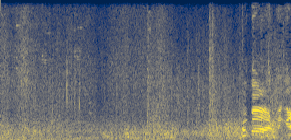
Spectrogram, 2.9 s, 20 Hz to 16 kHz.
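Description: Storm wall in the video game Gears of War 4 roars as dense, continuous thunderous rumble with low booming and wind noise, loud and sustained throughout.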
